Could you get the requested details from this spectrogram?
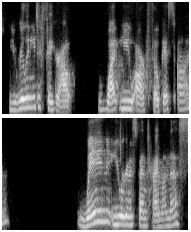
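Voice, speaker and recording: At a moderate pace and with lively intonation, the speaker uses a plain, everyday voice. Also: woman. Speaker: venture capital fundraising consultant. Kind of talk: presentation to founders.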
